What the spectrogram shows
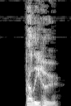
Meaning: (noun) 1. Sensational or clamorous advertising or publicity 2. Noisy shouting or uproar; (verb) To sensationalize or make grand claims
- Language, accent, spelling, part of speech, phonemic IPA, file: English, Australia, ballyhoo, noun / verb, /bæliˈhuː/, En-au-ballyhoo.ogg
